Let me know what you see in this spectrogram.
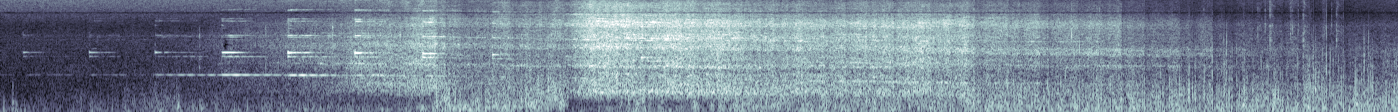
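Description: Altamont Corridor Express push-pull commuter train approaching and passing: a steady, loud rush and rumble of the cars going by, building up about four seconds in. Before that, a high ringing ding repeats about two or three times a second for several seconds.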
